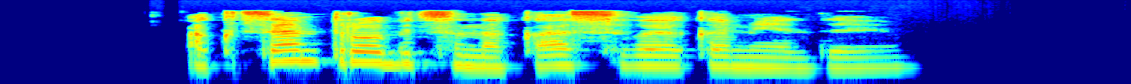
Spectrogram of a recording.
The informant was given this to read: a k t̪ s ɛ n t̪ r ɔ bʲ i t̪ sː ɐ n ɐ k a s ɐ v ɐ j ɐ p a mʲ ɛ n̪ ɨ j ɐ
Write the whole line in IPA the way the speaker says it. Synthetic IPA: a k t̪ s ɛ n t̪ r ɔ bʲ i t̪ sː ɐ n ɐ k a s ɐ v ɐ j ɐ k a mʲ ɛ d̪ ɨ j ɐ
